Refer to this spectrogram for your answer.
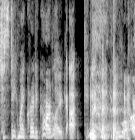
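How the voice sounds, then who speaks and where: Speaking with a Lithuanian accent, a woman uses a fairly high pitch. Her pace is moderate, and her pitch varies in an ordinary way. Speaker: entrepreneur. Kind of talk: interview. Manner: halting.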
